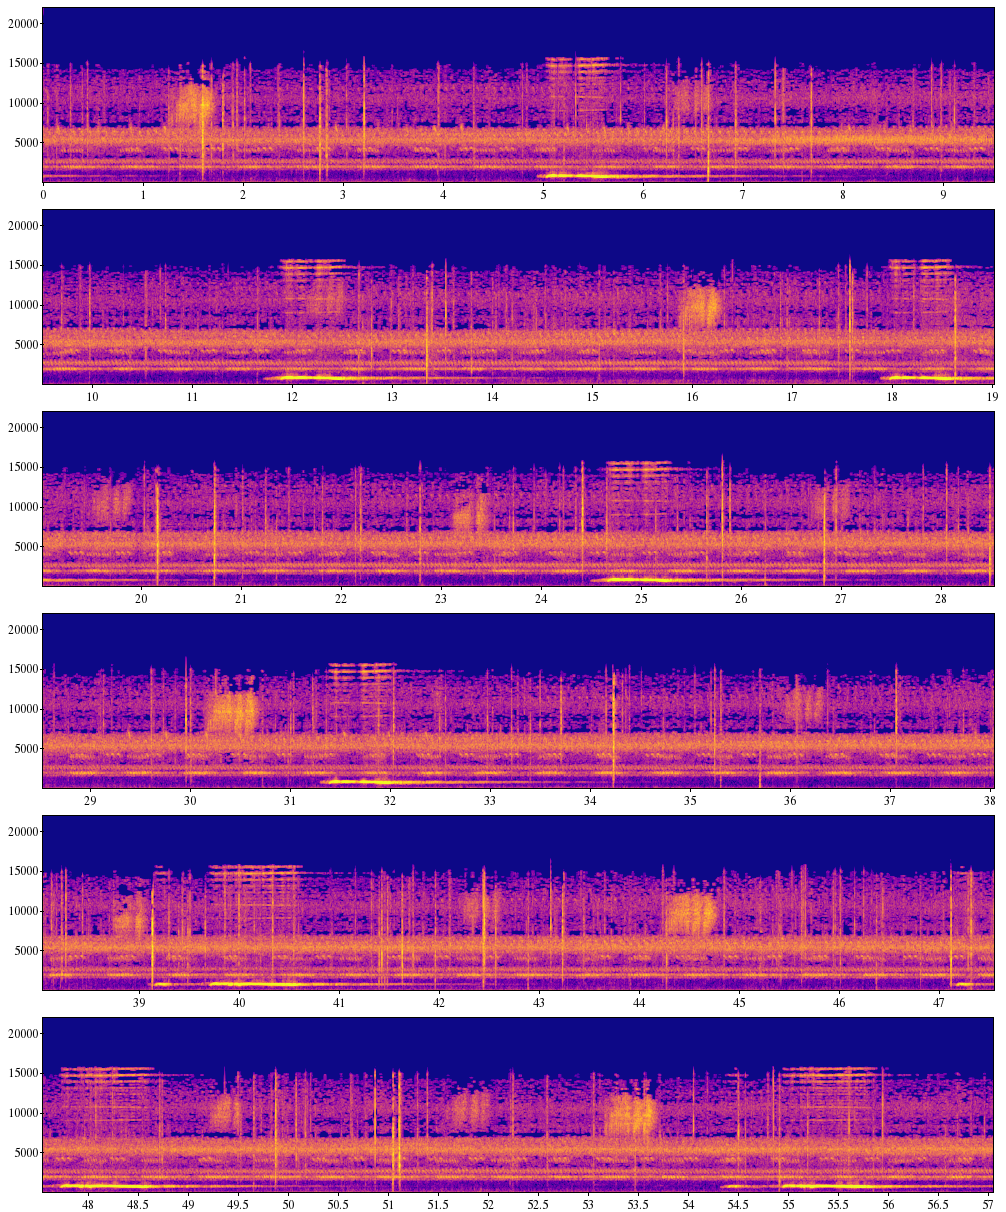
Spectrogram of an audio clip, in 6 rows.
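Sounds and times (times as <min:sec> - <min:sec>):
crickets and insects trilling: 0:00.0 - 0:57.0
insect pulsing slowly: 0:00.0 - 0:57.0
loud falling animal call: 0:11.8 - 0:14.0, 0:24.5 - 0:26.8, 0:31.3 - 0:33.7, 0:39.2 - 0:42.3, 0:47.2 - 0:50.1, 0:54.4 - 0:57.0.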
